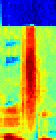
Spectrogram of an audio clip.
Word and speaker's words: Halston: Und hier übrigens kleine Anmerkung, es war tatsächlich so, dass ich Halston die ganze Zeit falsch ausgesprochen habe letzte Folge. Es heißt Halston, nicht Halston.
